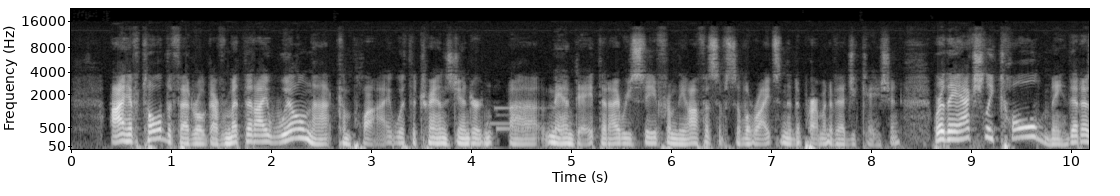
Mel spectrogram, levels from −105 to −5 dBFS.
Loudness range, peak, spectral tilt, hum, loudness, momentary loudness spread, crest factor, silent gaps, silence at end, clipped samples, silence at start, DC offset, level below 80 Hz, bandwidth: 5 LU; -2 dBFS; -6 dB/octave; none; -24 LUFS; 11 LU; 24 dB; none; 0 s; under 0.1%; 0.4 s; under 0.1%; -40 dBFS; 12 kHz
